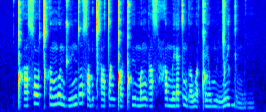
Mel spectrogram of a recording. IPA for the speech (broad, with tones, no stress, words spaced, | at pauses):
ǃʰʌ˩˥sˤo˥˩ ǀʰʌ˧ŋo˥˩nd͡ʒy˩˥ndy˥ sˤʌ˩˥m ǀʰi˩˥tˤʌ˧ŋǃʌ˩ǃʰy˥˩ mʌ˥ŋɡæ˧sˤ hʌ˥˩ me˧ɾæ˥t ŋɡʌ˩˥wʌ˩ ǃe˧wmy˩ŋ͡ǀy˥lʲ ɡʲo˩mbi˩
